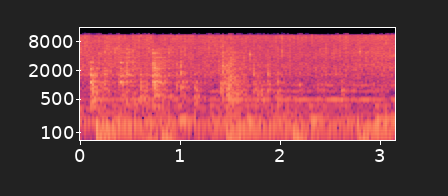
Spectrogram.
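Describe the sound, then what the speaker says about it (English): Onions frying in a pan hiss loudly and steadily, with rhythmic spatula scrapes and knocks recurring every half second or so; no voices. "I'm going to fry this off."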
